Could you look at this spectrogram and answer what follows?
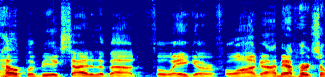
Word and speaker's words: Fuaga: I mean, I can't help but be excited about Fuaga. I mean, I've heard so many different ways, by the way, we pronounce his name. Like Dom C said that it's Funga, according to Funga himself.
